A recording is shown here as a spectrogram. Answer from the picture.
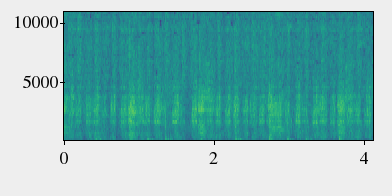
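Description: English bulldog panting in quick, irregular breaths, with music playing faintly underneath.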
